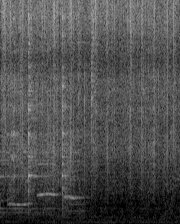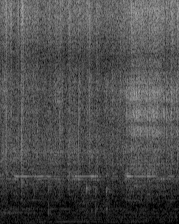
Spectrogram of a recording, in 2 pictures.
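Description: Dal, rice and vegetables sizzling in the hot pressure cooker while a metal spoon stirs and taps in spice powder, with scattered light clinks.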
